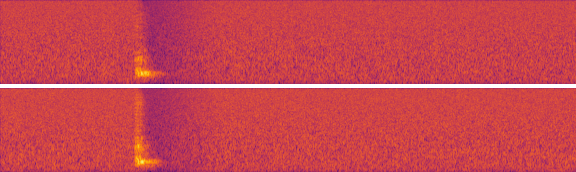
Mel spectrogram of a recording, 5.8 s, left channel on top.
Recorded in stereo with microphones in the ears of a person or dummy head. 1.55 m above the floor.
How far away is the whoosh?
About 5.5 m.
